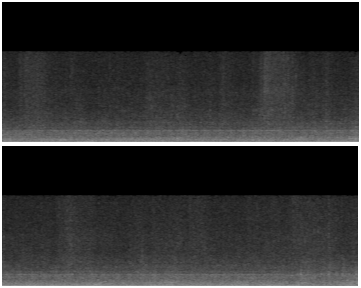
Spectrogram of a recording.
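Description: Boat engine running steadily: a constant low drone with no letup.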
